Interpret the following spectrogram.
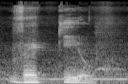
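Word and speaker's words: Vecchio: Double C এর পরে এইচ থাকলে উচ্চারণ হবে কয় কয়। যেমন ছবিতে দেখতে পাচ্ছেন পালাৎসো ভেক্কিও মানে পুরনো প্রাসাদ।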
